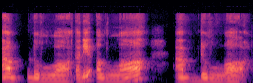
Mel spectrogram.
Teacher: Dan tebalkanlah suara huruf lam pada lafaz Allah. Bila sebelum lafaz tersebut terdapat huruf yang berharakat fathah atau dammah. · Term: tafkhim lam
